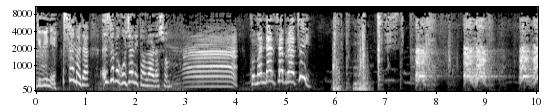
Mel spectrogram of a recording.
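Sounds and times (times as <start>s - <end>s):
speech: 0.0s - 6.5s
dog barking: 7.6s - 10.0s.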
